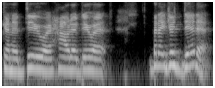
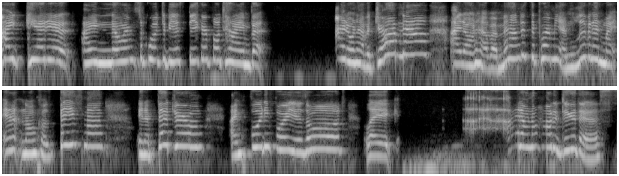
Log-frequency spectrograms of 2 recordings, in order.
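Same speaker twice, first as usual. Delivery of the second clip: mock angry outburst, higher; 7 semitones higher than usual. Retelling an angry outburst from the past, imitating own past anger. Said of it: "I was so mad".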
